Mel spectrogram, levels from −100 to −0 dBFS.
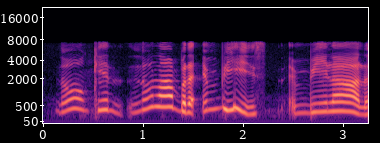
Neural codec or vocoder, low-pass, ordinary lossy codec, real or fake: none; 7.2 kHz; none; real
